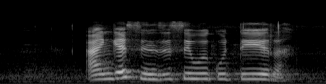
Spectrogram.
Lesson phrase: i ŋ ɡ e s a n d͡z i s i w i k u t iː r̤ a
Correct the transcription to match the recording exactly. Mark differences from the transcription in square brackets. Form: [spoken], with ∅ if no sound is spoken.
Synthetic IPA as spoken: [a] ŋ ɡ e s [i] n d͡z i s i w i k u t iː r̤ a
